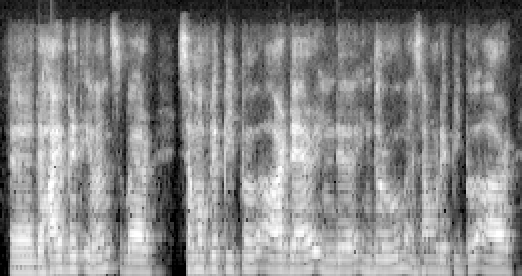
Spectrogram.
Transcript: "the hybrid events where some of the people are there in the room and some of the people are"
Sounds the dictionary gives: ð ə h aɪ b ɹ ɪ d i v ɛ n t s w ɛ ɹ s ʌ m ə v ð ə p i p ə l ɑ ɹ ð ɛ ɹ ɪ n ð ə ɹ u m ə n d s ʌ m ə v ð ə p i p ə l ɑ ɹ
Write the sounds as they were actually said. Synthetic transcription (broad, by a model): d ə h aɪ b ɹ ɪ d i v ɛ n t s w ɛ ɹ s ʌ m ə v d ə p i p ə l ɑ ɹ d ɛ ɹ ɪ n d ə ɹ u m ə n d s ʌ m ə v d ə p i p ə l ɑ ɹ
